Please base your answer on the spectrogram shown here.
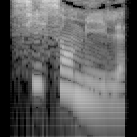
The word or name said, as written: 600000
